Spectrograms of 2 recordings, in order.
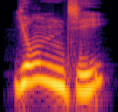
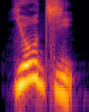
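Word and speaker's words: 四時: all of them right this Yoji was the tricky one it's not yonji but it's Yoji how did you find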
